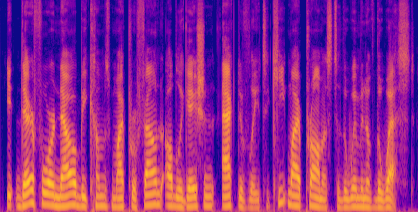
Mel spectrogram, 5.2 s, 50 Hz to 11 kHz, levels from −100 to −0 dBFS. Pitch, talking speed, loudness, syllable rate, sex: 145 Hz, 205 wpm, -21 LUFS, 6.7 syllables/s, male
